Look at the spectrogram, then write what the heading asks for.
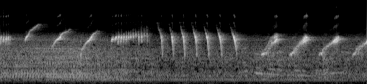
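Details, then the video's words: Master song of a long-tailed shrike used to spur young birds into singing: upward-sweeping whistled notes give way to a fast run of clipped chips, then more rising slurs, over a faint background hiss. "Masteran cendet gacor cocok buat pancingan cendet mudamu biar cepat bunyi"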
